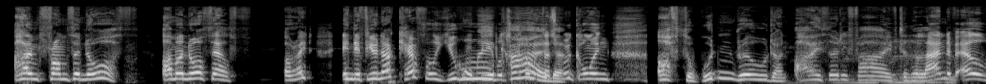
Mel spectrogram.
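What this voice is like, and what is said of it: Put-on accent, not his normal speech. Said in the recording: “You have to drop the accent ... You're from Minnesota. You don't talk like this.”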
